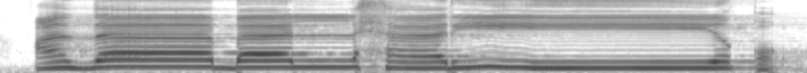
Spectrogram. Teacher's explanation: Karena alif lamnya ketemu huruf qamariyah yaitu ha. Maka lamnya dibaca jelas atau diidharkan ya. Atau dia biasa disebut dengan idhar qamari. · Huruf ra dibunyikan secara tarqiq karena ra-nya berbaris di bawah kasrah. Maka bacanya tipis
